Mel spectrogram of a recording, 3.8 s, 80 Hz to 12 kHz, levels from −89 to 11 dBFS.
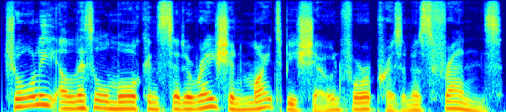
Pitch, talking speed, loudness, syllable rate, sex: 145 Hz, 190 wpm, -14 LUFS, 5.7 syllables/s, male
